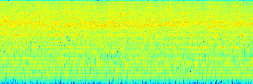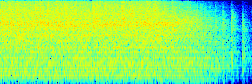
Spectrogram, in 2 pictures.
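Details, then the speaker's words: Ice auger two-stroke engine after carburetor clean, mixture screw turned a quarter turn clockwise: loud buzzy note held smoothly at high revs, then dies away cleanly on release; revs up properly, idle adjustment still to come. Normal revving. "she seems like she might go a little faster and she should know I'm not supposed to do that it's supposed to rev up like that that's what I like alright so it sounds like it runs pretty good there"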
